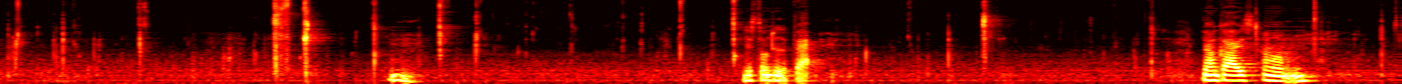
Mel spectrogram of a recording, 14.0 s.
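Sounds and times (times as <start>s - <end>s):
wet chewing and mouth smacks: 0.0s - 7.5s, 8.4s - 11.8s, 13.2s - 14.0s
person humming: 3.9s - 4.3s.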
